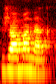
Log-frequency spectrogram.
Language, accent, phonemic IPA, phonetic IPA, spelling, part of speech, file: Armenian, Eastern Armenian, /ʒɑmɑˈnɑk/, [ʒɑmɑnɑ́k], ժամանակ, noun / conjunction, Hy-ժամանակ.ogg
- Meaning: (noun) 1. time 2. tense; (conjunction) during, at the time of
